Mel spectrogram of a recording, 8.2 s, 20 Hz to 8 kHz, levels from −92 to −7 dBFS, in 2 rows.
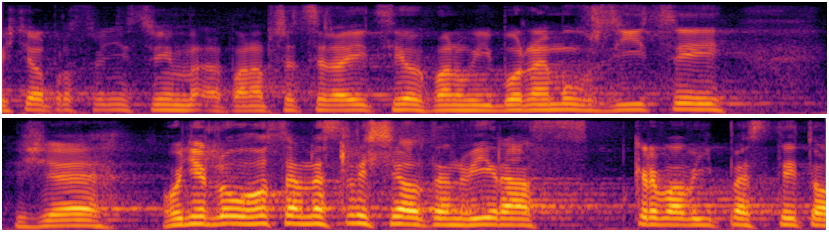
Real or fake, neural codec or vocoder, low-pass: real; none; 7.2 kHz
